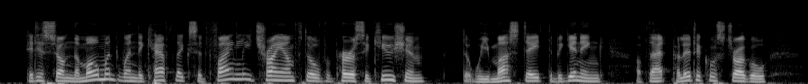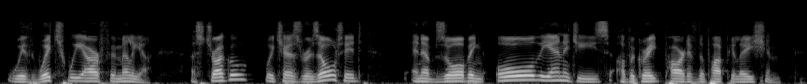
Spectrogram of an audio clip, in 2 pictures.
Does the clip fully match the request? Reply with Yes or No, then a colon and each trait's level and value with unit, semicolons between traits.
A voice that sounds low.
No: medium, 150 Hz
